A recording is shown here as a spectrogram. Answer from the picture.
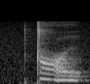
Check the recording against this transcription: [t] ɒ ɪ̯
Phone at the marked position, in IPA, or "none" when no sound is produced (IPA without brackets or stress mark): t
